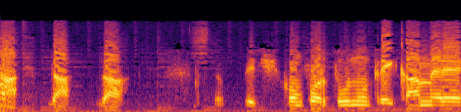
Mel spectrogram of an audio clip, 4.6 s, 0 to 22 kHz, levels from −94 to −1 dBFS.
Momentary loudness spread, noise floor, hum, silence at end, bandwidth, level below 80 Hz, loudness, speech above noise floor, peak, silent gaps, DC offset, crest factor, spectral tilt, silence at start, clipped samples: 11 LU; -39 dBFS; none; 0 s; 10.5 kHz; -40 dBFS; -11 LUFS; 29 dB; 0 dBFS; none; under 0.1%; 12 dB; -4 dB/octave; 0 s; under 0.1%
